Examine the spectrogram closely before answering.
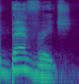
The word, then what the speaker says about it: beverage: Also, when you say beverage, can I hear you say beverage? Can you guess the disappearing letter in that word? Oh, it's actually letter E. Exactly.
